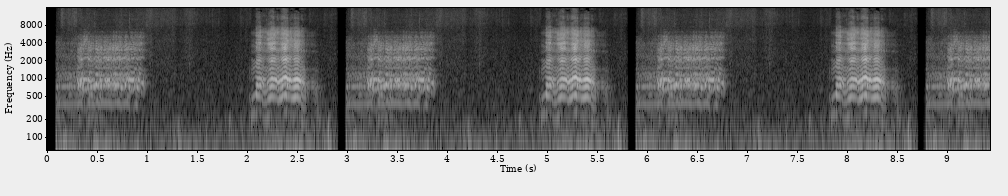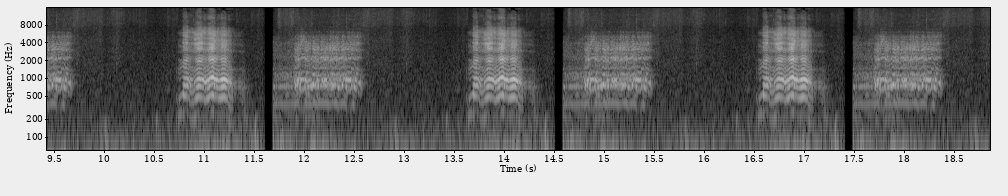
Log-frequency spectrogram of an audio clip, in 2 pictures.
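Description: A young goat bleats in high, wavering cries, repeated in pairs about every three seconds.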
